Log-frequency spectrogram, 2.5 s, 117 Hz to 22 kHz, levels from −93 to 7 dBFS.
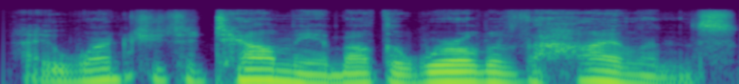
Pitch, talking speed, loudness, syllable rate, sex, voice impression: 125 Hz, 290 wpm, -16 LUFS, 6.1 syllables/s, male, masculine, middle-aged, relaxed, powerful, hard, slightly muffled, raspy, calm, mature, friendly, slightly reassuring, wild, kind, modest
